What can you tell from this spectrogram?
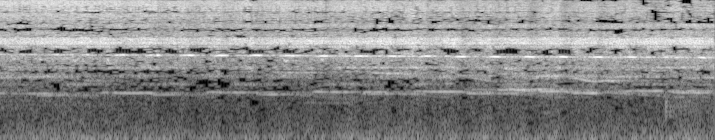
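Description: Steady high-pitched buzzing insect chorus, fading in at the start and then holding even, with faint thin tones beneath it.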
